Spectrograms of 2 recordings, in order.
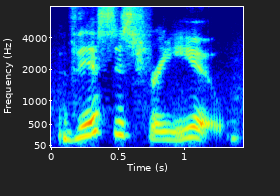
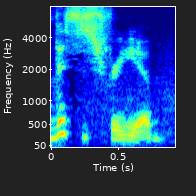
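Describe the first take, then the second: First: Said in the usual way. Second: A breathless whisper; soft ghostly whisper. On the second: Retold or imitated. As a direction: breathe the words as a spirit would. Ghost's words retold, whispered.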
